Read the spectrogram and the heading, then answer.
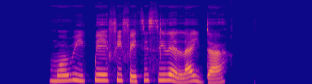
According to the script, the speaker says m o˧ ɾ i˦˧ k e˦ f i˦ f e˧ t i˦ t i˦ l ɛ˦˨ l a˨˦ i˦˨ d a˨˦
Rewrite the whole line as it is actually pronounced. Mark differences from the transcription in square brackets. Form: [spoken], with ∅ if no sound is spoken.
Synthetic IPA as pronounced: m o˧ ɾ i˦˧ [k͡p] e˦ f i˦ f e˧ t i˦ [s] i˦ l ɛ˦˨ l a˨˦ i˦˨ d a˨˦

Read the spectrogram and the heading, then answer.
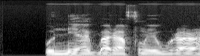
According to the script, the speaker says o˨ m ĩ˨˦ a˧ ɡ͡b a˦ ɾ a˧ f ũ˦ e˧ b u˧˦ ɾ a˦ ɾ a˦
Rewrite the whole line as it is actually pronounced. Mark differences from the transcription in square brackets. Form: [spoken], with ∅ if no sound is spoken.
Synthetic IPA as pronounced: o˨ [n] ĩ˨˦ a˧ ɡ͡b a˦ ɾ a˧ f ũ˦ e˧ [w] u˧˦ ɾ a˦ ɾ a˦

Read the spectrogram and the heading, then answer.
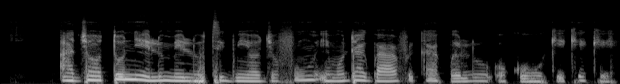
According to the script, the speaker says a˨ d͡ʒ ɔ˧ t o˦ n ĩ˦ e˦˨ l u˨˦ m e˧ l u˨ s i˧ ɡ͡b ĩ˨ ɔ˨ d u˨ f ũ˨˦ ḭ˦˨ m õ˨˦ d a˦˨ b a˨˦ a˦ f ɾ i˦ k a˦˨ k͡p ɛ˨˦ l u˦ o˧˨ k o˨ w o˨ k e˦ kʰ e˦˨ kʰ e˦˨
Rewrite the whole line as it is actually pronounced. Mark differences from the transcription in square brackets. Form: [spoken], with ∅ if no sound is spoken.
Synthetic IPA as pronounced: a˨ d͡ʒ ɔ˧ t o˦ n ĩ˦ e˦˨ l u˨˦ m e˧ l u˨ [t] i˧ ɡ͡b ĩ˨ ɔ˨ [d͡ʒ] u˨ f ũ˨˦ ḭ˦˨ m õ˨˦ d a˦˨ [ɡ͡b] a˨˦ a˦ f ɾ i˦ k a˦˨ k͡p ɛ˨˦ l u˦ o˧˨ k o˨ w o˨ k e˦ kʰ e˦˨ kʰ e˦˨

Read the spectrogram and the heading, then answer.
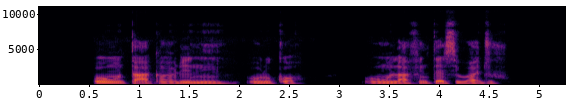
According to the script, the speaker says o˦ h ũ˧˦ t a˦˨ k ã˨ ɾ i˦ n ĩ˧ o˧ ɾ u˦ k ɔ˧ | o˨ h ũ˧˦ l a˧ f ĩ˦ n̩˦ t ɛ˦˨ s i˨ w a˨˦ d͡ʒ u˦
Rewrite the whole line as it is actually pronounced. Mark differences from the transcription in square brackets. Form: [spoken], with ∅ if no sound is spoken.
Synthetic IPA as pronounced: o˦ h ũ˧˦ t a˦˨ k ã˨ ɾ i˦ n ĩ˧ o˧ ɾ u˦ k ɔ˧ | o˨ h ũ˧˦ l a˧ f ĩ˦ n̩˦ t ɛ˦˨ s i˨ w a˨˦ d͡ʒ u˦

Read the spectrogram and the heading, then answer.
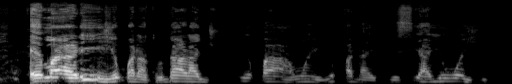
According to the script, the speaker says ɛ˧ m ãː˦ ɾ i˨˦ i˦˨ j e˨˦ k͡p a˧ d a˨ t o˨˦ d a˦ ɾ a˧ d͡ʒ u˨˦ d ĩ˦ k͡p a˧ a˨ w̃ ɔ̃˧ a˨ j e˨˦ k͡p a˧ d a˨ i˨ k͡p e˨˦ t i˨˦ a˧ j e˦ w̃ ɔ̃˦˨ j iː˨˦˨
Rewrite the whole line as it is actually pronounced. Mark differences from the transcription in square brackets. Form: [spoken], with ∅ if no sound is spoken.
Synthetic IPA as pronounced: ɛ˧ m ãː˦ ɾ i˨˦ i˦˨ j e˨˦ k͡p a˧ d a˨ t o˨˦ d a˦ ɾ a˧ d͡ʒ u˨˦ [n] ĩ˦ k͡p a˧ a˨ w̃ ɔ̃˧ [i˨] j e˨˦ k͡p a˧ d a˨ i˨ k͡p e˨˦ [s] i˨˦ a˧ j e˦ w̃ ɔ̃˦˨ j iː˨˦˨

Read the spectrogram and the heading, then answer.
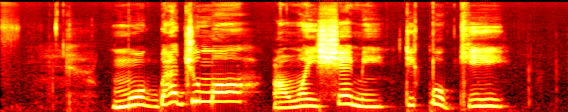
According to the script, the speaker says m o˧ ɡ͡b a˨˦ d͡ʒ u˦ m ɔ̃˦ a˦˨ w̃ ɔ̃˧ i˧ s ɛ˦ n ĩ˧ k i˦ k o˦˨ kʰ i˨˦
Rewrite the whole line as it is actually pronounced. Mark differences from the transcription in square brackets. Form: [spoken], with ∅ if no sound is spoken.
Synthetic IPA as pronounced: m o˧ ɡ͡b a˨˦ d͡ʒ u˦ m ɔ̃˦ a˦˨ w̃ ɔ̃˧ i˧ [ʃ] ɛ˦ [m] ĩ˧ [t] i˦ [k͡p] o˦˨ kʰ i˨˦

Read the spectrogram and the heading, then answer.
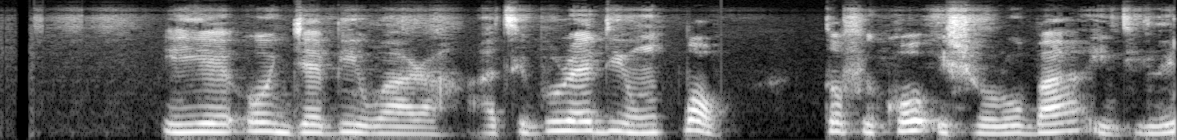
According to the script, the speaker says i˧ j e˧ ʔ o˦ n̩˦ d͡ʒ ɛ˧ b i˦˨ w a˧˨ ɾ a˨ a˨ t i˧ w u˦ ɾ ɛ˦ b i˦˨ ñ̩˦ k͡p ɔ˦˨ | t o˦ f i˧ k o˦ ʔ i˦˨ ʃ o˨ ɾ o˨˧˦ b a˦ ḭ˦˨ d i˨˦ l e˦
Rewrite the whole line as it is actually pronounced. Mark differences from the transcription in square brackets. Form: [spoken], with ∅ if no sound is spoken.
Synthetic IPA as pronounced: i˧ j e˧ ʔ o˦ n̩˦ d͡ʒ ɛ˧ b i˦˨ w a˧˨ ɾ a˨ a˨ t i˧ [b] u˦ ɾ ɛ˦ [d] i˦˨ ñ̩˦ k͡p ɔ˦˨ | t o˦ f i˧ k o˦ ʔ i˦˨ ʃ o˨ ɾ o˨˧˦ b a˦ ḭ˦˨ d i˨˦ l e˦

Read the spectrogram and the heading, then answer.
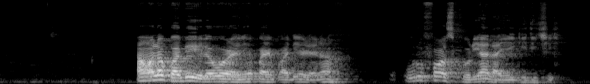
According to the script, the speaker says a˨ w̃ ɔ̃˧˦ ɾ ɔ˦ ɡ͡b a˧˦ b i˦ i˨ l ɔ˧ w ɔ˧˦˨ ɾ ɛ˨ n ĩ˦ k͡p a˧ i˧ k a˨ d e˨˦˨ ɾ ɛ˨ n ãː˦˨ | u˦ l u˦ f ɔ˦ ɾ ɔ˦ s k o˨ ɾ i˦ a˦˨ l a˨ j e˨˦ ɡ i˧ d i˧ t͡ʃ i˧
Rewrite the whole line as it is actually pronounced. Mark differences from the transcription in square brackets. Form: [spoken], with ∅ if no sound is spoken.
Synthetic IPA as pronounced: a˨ w̃ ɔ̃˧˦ [l] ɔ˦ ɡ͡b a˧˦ b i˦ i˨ l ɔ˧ w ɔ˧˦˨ ɾ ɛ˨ n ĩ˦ k͡p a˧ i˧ [k͡p] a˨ d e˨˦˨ ɾ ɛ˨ n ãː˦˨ | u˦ [ɾ] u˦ f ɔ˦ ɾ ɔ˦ s k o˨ ɾ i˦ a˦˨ l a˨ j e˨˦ ɡ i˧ d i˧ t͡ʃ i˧

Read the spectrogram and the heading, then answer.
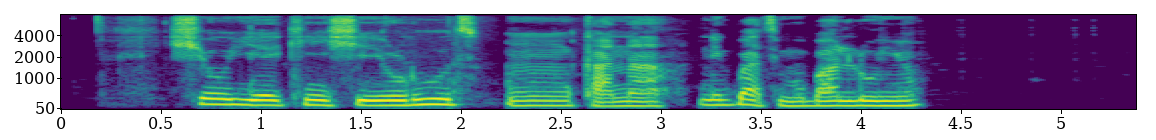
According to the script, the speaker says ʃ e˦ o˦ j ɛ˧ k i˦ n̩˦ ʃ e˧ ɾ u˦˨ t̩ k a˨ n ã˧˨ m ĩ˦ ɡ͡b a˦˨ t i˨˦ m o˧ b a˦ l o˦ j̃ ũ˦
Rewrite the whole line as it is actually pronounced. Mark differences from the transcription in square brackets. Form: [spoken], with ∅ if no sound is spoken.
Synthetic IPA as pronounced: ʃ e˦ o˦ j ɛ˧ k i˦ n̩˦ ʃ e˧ ɾ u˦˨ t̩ k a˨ n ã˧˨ [n] ĩ˦ ɡ͡b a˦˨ t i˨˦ m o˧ b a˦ l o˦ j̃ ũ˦

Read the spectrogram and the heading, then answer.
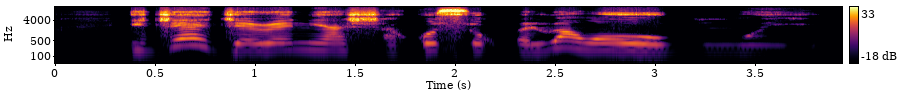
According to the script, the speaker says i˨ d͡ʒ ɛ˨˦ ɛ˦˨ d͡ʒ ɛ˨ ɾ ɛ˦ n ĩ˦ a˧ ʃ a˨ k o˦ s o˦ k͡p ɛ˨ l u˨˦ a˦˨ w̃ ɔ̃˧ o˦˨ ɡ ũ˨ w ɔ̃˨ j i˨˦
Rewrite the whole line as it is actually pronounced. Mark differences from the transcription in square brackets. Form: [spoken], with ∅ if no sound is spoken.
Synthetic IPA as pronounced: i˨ d͡ʒ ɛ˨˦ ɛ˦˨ d͡ʒ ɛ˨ ɾ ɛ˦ n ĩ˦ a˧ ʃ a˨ k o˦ s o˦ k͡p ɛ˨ l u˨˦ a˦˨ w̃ ɔ̃˧ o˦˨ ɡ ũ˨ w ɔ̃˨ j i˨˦

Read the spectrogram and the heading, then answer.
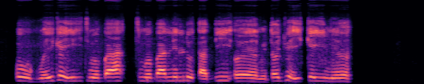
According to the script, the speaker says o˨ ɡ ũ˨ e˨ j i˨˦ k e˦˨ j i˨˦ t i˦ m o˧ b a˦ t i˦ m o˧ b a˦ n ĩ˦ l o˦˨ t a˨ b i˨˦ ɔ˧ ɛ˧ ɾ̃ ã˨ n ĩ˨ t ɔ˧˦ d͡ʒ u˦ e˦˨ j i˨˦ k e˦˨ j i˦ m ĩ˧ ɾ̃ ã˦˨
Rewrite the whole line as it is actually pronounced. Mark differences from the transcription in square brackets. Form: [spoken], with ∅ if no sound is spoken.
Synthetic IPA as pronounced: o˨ ɡ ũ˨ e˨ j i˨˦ k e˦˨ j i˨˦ t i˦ m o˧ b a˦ t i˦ m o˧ b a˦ n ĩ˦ l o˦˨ t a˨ b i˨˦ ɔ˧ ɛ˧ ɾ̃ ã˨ [m] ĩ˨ t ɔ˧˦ d͡ʒ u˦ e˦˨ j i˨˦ k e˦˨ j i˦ m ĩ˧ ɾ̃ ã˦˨

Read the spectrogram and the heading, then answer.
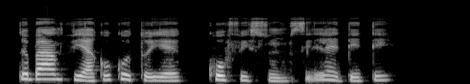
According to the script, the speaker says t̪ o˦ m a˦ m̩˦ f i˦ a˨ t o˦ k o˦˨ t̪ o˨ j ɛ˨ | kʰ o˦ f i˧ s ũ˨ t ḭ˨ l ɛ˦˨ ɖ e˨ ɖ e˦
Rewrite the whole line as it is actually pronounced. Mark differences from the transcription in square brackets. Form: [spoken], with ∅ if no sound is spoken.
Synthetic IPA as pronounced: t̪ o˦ [b] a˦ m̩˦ f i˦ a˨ [k] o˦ k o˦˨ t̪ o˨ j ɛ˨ | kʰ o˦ f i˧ s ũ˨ [s] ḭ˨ l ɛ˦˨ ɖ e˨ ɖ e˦

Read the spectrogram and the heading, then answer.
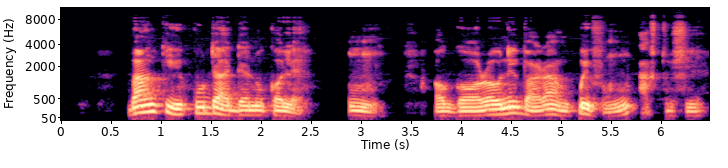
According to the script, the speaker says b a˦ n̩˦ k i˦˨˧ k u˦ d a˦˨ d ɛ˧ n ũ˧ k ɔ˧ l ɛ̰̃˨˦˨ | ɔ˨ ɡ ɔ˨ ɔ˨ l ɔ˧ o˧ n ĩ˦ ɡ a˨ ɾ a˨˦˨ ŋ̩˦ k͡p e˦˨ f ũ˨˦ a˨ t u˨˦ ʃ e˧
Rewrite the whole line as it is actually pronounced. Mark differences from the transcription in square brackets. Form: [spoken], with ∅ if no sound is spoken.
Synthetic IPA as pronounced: b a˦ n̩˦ k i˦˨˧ k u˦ d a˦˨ d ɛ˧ n ũ˧ k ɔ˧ l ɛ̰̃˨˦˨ | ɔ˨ ɡ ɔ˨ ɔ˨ [ɾ] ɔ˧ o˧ n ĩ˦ [b] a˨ ɾ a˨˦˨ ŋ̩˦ k͡p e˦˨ f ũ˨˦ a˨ t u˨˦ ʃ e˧

